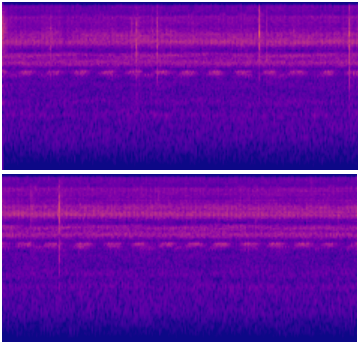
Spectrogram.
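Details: High continuous insect song with a rhythmic pulsing chirp, several voices overlapping, accompanied by intermittent crackles and pops from a bonfire.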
